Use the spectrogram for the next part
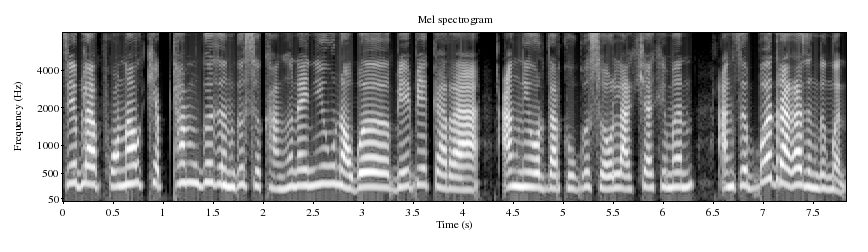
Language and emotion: Bodo, angry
